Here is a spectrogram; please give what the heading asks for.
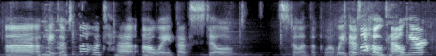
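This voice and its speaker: A woman's voice: fairly high pitch, animated, normal speed, bright, forceful tone. A young woman giving casual, chatty, slangy reaction commentary as she plays a game. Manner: chatty, slangy, reads dialogue choices aloud. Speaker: streamer.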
